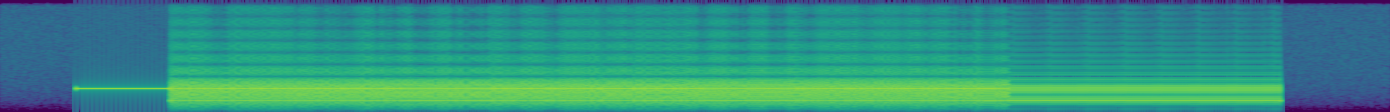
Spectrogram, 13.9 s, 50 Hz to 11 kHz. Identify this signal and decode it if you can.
Cassette data (Kansas City type), 1200 baud, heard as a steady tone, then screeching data.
